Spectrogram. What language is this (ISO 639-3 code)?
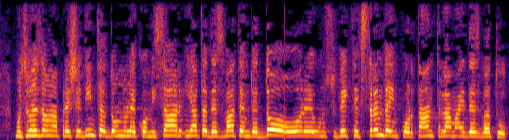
ron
